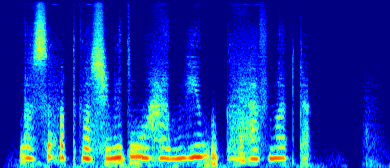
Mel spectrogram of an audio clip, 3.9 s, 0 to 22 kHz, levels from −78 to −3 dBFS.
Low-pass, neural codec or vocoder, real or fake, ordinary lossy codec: none; codec, 44.1 kHz, 0.9 kbps, DAC; fake; none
